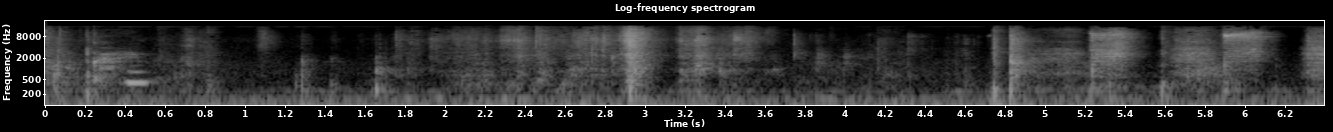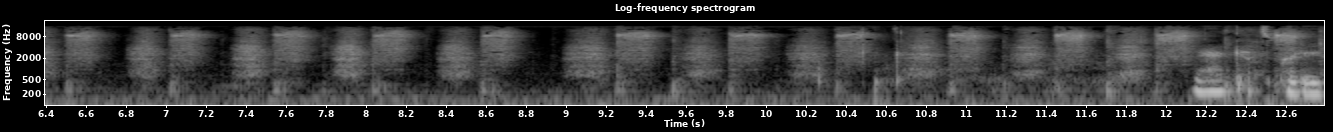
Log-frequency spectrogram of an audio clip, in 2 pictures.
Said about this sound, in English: So first, I'm just gonna get your blood pressure. Right. So just get ready to listen here. Grab my blood pressure cuff. I'm gonna put it on your right arm.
